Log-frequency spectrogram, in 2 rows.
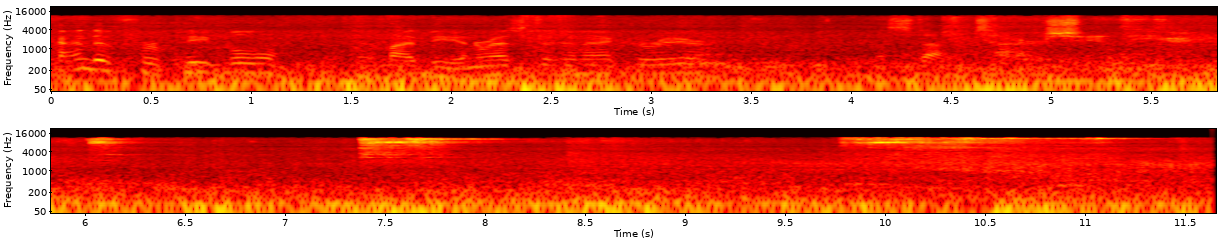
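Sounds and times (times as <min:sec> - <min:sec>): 
train rumbling past with a heavy steady roar: 0:00.0 - 0:11.6
speech: 0:00.1 - 0:05.8
high metallic train wheel squeals: 0:07.4 - 0:08.2, 0:09.8 - 0:11.3.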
